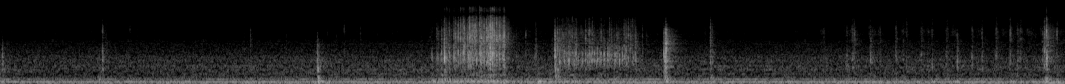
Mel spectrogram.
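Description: A deck of tarot cards being shuffled by hand: soft card slides and light taps, with a louder rush of cards sliding against each other about halfway through.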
